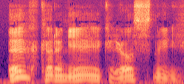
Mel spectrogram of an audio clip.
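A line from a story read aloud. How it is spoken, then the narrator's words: Sighing. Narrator (Russian): вздохнул Степан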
